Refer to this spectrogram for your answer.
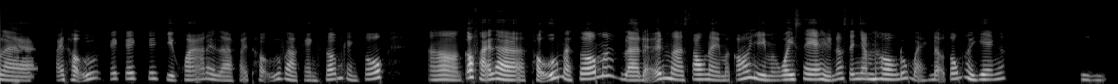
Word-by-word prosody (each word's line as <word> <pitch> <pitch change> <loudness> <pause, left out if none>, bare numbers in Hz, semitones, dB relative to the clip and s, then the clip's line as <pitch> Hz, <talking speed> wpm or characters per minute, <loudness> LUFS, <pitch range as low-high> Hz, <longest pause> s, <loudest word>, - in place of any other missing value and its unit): là 190 -4 -2 0.2
phải 215 +3 -6
thử, 230 +6 -3
cái 265 +1 -6
cái 270 +1 -4
cái 270 - -6
chìa 205 - -3
khóa 210 +2 -4
ở 250 - -7
đây 245 -3 -4
là 190 -2 -5
phải - - -13
thử 250 - -9
và 230 -6 -2
càng 190 0 -11
sớm 235 +5 0
càng 225 -8 -10
tốt. 270 - +1 0.4
Ờ, 215 -1 0
có 330 - +8
phải 225 -5 +2
là 210 -6 +6
thử 265 - +3
mà 230 - -1
sớm 255 +8 +5
á 400 - +1
là 200 -3 +2
để 255 - -1
mà 245 -7 +1
sau 235 +2 +2
này 210 -3 -1
mà 195 +1 -8
có 250 +6 0
gì 260 -8 +2
mà 195 -1 -6
quay 225 +3 +3
xe 235 -1 +2
thì 210 -4 +1
nó 255 +4 -4
sẽ 240 - -4
nhanh 255 -1 0
hơn, 235 -2 +4
đúng 275 - -2
hông 285 - -15
bạn? 200 +4 -9
Đỡ 220 - -5
tốn 255 +3 0
thời 250 -9 +1
gian 230 +1 0
á. 270 - -6 0.7
Ừm, 215 -2 -9
ừm. 195 0 -16
230 Hz, 280 wpm, -25 LUFS, 205-255 Hz, 0.7 s, có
